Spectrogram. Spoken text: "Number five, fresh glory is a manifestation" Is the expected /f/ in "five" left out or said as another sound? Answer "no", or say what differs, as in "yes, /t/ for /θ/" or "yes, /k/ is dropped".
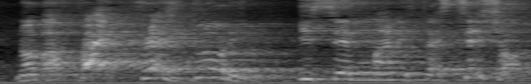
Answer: no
